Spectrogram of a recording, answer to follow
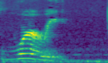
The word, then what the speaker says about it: worry: So in this case, that OR, there's that bossy R, is making the O make the ER sound. So it's worry. Not worry, but worry.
